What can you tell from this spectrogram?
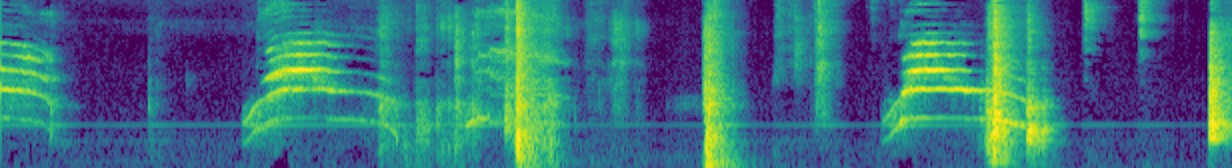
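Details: Foster kitten meowing while the litter eats, Yuki eyeing Piyo's food; two long arching meows with rich harmonics, broken by sharp clattering knocks of a dish.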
